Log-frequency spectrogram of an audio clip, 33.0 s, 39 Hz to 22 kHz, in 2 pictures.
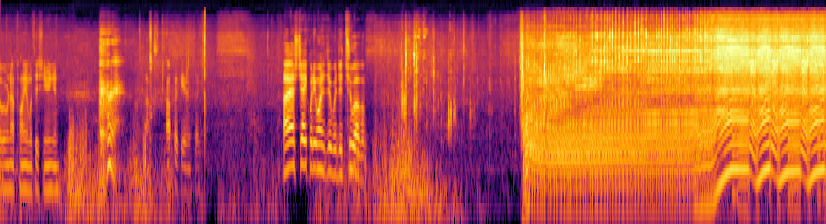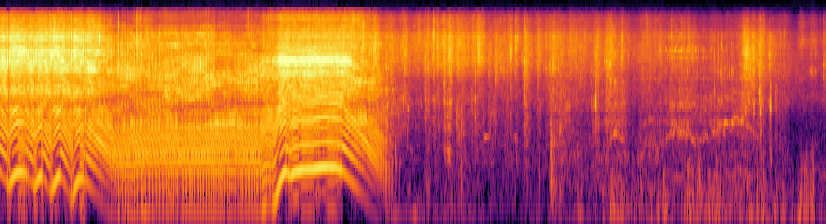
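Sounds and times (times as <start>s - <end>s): chainsaw idling and revving: 10.4s - 24.6s.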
